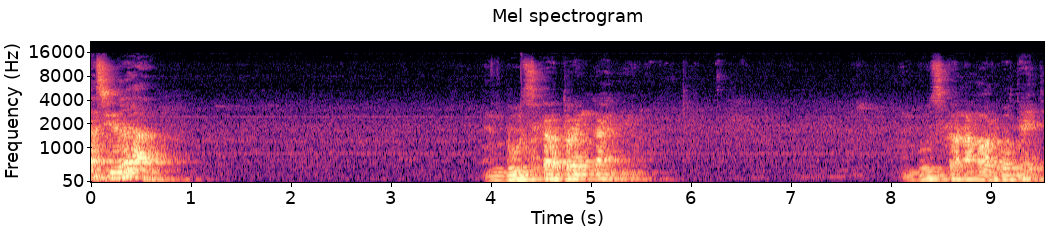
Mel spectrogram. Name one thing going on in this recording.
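A man sings short phrases into a microphone, heard through a loudspeaker.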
